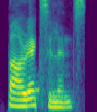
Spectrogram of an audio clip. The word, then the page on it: par excellence: Indian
